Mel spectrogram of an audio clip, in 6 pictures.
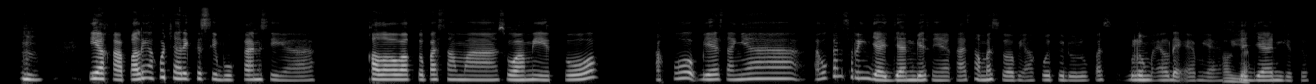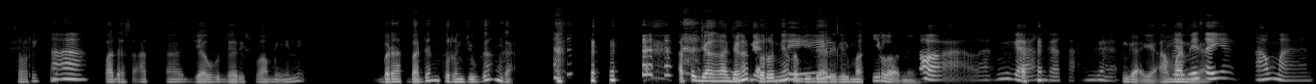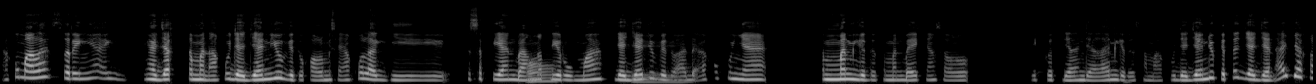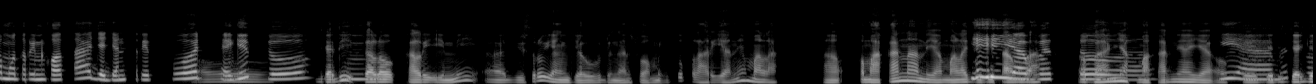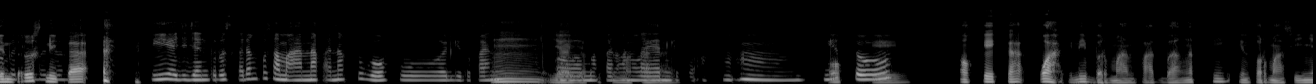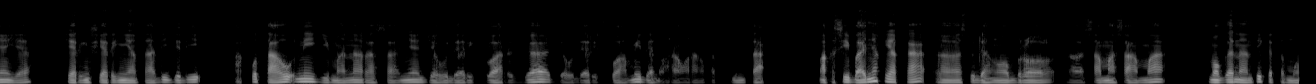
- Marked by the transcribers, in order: in English: "Sorry"; laugh; in English: "street food"; tapping; chuckle; in English: "go food"; in English: "online"; in English: "sharing-sharing-nya"
- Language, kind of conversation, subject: Indonesian, podcast, Bisakah kamu menceritakan pengalaman saat kamu merasa kesepian?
